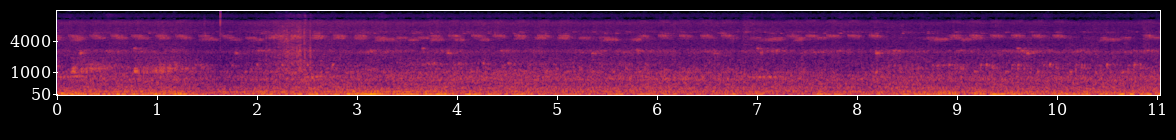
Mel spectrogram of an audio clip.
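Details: Jungle insects at dusk just after sunset, Ishigaki Island, Okinawa, Japan: continuous rapid high chirps in rhythmic bursts above a lower steady trill, with a dense low background hiss and a brief click early on.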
